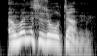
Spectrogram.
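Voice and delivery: loud, high furious outburst; savage. A narrator's reading. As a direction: hurl it out savagely. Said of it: "said Zaphod savagely".

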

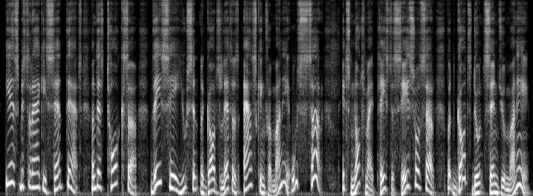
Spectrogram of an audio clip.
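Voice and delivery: high-pitched, fretful woman's voice; distressed clerk. A narrator's reading. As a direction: protest anxiously in a high, plaintive voice. Voices the upset Miss McAlariat.

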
